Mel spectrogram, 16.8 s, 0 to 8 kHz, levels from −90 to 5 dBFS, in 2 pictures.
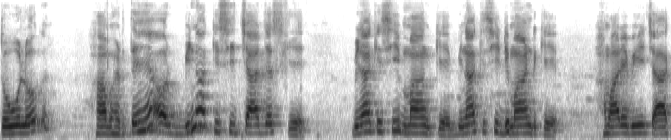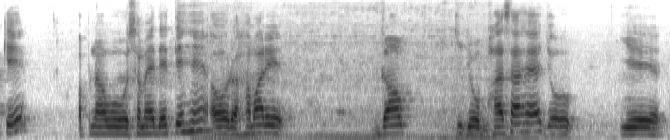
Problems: none marked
